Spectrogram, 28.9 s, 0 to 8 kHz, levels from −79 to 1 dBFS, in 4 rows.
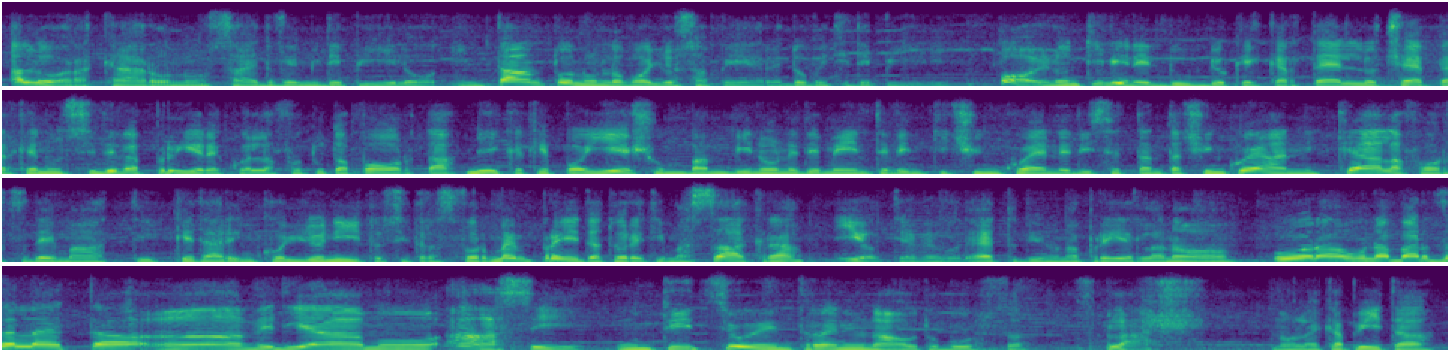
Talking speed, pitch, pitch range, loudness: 175 wpm, 155 Hz, 135-175 Hz, -20 LUFS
